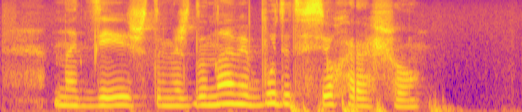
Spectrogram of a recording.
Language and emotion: Russian, positive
